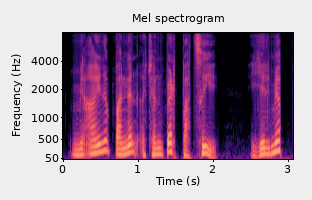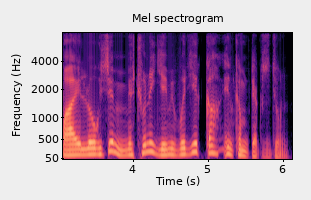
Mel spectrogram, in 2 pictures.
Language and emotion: Kashmiri, surprised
